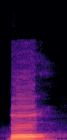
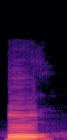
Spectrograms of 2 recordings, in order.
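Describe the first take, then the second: No difference in how they are said.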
